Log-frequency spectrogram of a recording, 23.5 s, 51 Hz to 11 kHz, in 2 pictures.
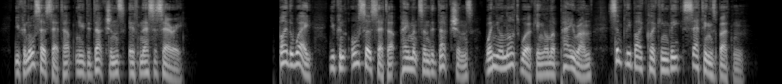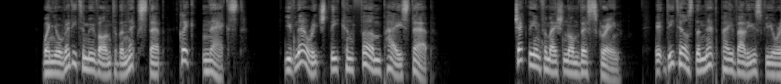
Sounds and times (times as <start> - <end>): Speech: 0.2 - 2.8, 4.2 - 11.3, 12.4 - 18.3, 19.5 - 23.4.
